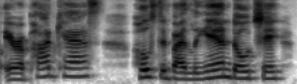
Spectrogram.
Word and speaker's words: Dolce: Welcome to the soft girl era podcast hosted by Leanne Dolce, pronounced dolce like sweet softness whispered in French.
